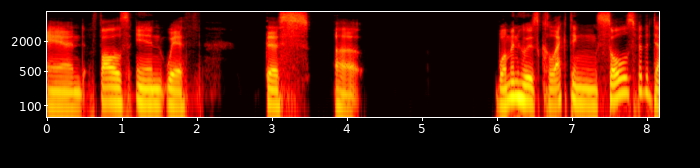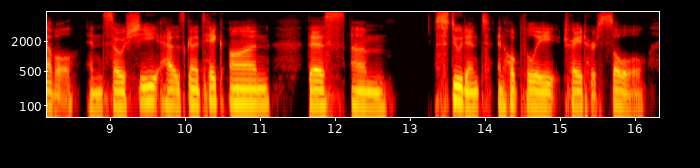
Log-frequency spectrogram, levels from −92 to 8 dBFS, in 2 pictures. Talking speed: 105 wpm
